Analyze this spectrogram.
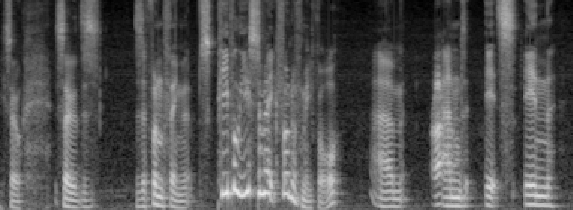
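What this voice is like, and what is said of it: Posh Northern English accent. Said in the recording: “UK accent. Northern England, basically. I would say the closest it resembles is kind of like a posh Sheffield accent. Because I sound very much like my dad, and he's from Sheffield.”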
